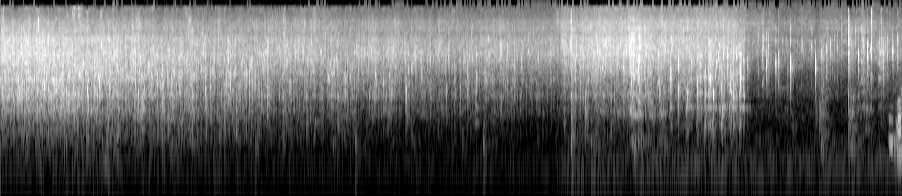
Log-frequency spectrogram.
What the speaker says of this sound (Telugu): ఇప్పుడు పుదీనా కూడా డీప్ ఫ్రై చేసుకోవాలి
